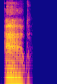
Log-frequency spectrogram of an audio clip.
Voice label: "add" us male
